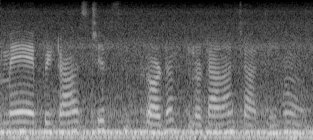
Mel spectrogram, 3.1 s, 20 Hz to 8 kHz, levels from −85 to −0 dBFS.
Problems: constant background noise, low volume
